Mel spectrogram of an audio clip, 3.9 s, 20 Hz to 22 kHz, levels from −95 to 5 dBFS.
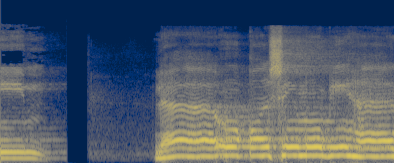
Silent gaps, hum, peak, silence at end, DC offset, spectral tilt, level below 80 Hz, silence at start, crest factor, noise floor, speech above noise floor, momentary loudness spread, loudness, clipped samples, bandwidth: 0.77-0.85 s; none; -4 dBFS; 0 s; under 0.1%; -6 dB/octave; -50 dBFS; 0 s; 10 dB; -54 dBFS; 42 dB; 9 LU; -13 LUFS; under 0.1%; 11.5 kHz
